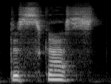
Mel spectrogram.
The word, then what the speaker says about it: discuss: Yeta Rosie and Yeta discuss their Dental woes make sure you stress the second syllable of discuss because it's a verb we're going to highlight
